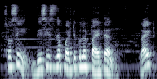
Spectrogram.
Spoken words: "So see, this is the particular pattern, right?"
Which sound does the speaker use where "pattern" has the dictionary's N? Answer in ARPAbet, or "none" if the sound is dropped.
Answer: L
